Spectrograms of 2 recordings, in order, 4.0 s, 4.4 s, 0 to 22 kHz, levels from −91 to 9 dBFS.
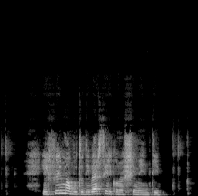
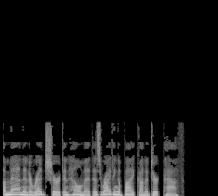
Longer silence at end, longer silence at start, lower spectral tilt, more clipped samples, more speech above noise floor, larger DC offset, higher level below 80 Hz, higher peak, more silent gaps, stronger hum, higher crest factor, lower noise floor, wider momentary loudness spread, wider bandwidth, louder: second, 0.2 s vs 0.8 s; about the same, 0.1 s vs 0.05 s; second, -2 dB/octave vs -6.5 dB/octave; neither; second, 24 dB vs over 72 dB; neither; second, -70 dBFS vs -56 dBFS; first, -2 dBFS vs -6 dBFS; first, 0.36-0.47 s vs none; neither; first, 20 dB vs 14 dB; second, -44 dBFS vs under -90 dBFS; first, 16 LU vs 8 LU; about the same, 9.4 kHz vs 8.6 kHz; about the same, -20 LUFS vs -19 LUFS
